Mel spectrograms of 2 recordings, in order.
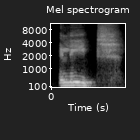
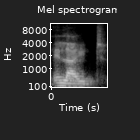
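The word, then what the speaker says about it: elite: पढ़ रहे हैं creature इलीट इलाइट इलीट forces not एलाइट कितने कॉमन वर्ड्स है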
